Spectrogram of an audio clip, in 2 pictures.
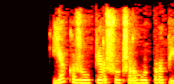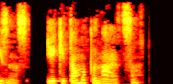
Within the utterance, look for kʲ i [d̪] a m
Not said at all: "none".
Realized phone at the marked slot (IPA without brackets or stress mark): t̪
